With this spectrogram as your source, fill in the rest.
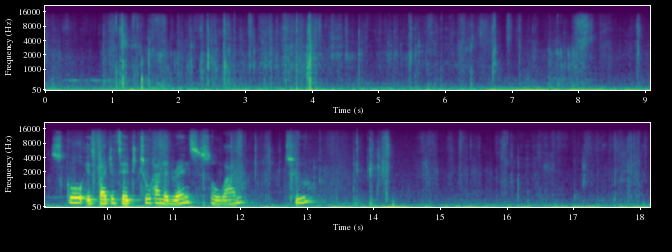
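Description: Plastic pouches crinkle and rustle.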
